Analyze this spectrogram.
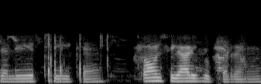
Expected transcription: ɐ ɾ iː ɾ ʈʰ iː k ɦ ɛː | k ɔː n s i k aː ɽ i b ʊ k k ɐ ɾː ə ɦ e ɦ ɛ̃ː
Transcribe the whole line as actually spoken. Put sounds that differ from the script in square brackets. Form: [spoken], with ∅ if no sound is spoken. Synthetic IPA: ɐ [l] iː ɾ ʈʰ iː k ɦ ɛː | k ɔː n s i [ɡ] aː ɽ i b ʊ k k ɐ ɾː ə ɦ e ɦ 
